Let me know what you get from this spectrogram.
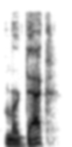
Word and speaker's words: Murdaugh: It's pronounced Murdaugh, because if you'll watch the beginning of this video, that's how he pronounced his own name.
